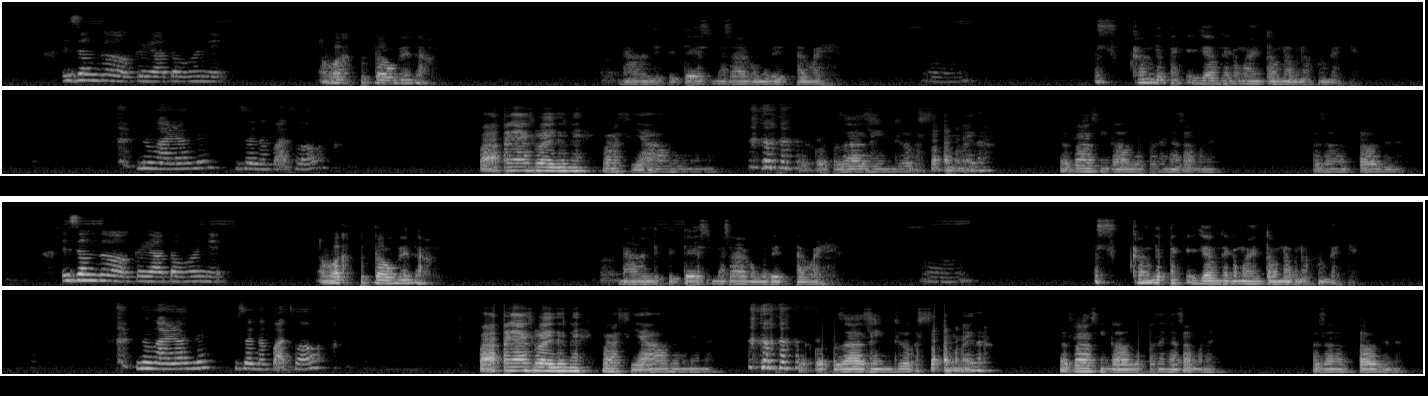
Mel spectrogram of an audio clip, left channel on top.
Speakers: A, on the right; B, on the right.
A: ꯑꯦꯛꯖꯥꯝꯗꯣ ꯀꯌꯥ ꯇꯧꯔꯅꯤ
B: ꯑꯃꯥꯈꯛꯇ ꯇꯧꯕꯅꯤꯗꯥ
A: ꯑꯣ
B: ꯅꯍꯥꯟꯗꯤ ꯇꯦꯁ ꯃꯆꯥꯒꯨꯝꯕꯗꯤ ꯇꯧꯋꯦ
A: ꯑꯣ
B: ꯑꯁ ꯈꯪꯗꯦ ꯑꯦꯛꯖꯥꯝꯖꯦ ꯀꯃꯥꯏꯟ ꯇꯧꯅꯕꯅꯣ ꯈꯪꯗꯦ
A: ꯅꯨꯡꯉꯥꯏꯔꯝꯅꯤ ꯐꯖꯅ ꯄꯥꯊꯣꯛꯑꯣ
B: ꯄꯥꯅꯉꯥꯏꯁꯨ ꯂꯩꯇꯦꯅꯦ ꯀ꯭ꯂꯥꯁ ꯌꯥꯝꯃꯕꯅꯤꯅ
A: <unintelligible>
B: ꯑꯣꯖꯥꯁꯤꯡꯁꯨ ꯑꯁ ꯆꯞ ꯃꯥꯅꯩꯗ ꯌꯥꯇ꯭ꯂꯥꯁ ꯑꯩꯉꯥꯡꯖꯤꯡꯉ ꯆꯞ ꯃꯥꯟꯅꯩ ꯑꯣꯖꯥꯅ ꯇꯥꯜꯗꯦꯗ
